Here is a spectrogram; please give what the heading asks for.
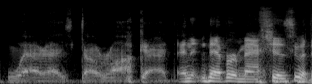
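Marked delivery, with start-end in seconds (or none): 0.0-1.7 much lower, slow hushed whisper. Retold or imitated. Enforcer's actual voice, whispered and soft. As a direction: breathe it out in a creepy whisper. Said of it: "But instead it's like".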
